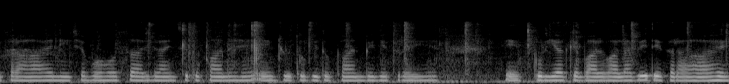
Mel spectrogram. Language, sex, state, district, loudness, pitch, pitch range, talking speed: Hindi, female, Maharashtra, Nagpur, -29 LUFS, 180 Hz, 180-185 Hz, 220 wpm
